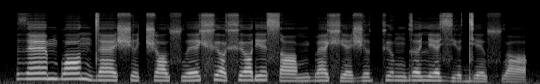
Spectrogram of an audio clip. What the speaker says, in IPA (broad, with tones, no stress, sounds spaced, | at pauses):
ð æ˦ m b ɒ˦ n d æ˨ ʃ ə˨ t͡ʃ ɒ˨ sʷ ɛ˨˦ xʲ ɒ˦˨ xʲ ɒ˦ ɾʲ ɛ˦ s ɑ˨ m b æ˦ xʲ æ˨ ʒ ə˦ kʲ ɔ˦ ŋ ɡ ɜ˦ lʲ æ˦ zʲ ə˨ dʲ ɛ˨ sʷ ɑ˨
